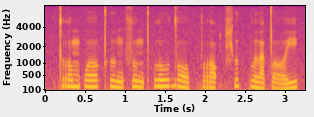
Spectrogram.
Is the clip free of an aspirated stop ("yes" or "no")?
no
